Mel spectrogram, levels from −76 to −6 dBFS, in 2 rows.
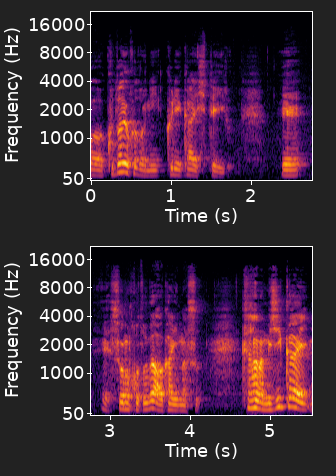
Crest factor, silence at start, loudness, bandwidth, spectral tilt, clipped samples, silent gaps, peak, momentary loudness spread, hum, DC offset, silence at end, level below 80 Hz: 20 dB; 0 s; -21 LUFS; 16 kHz; -3.5 dB/octave; under 0.1%; none; 0 dBFS; 17 LU; none; under 0.1%; 0 s; -72 dBFS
